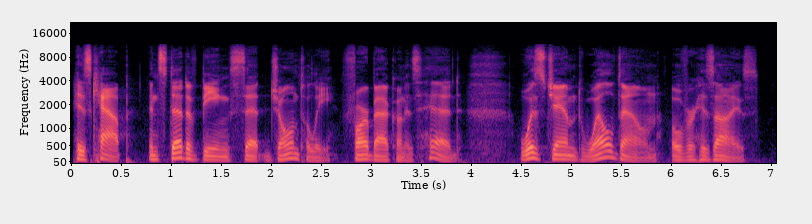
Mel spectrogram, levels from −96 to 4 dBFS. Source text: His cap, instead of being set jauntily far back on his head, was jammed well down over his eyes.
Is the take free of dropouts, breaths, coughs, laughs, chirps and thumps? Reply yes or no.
yes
